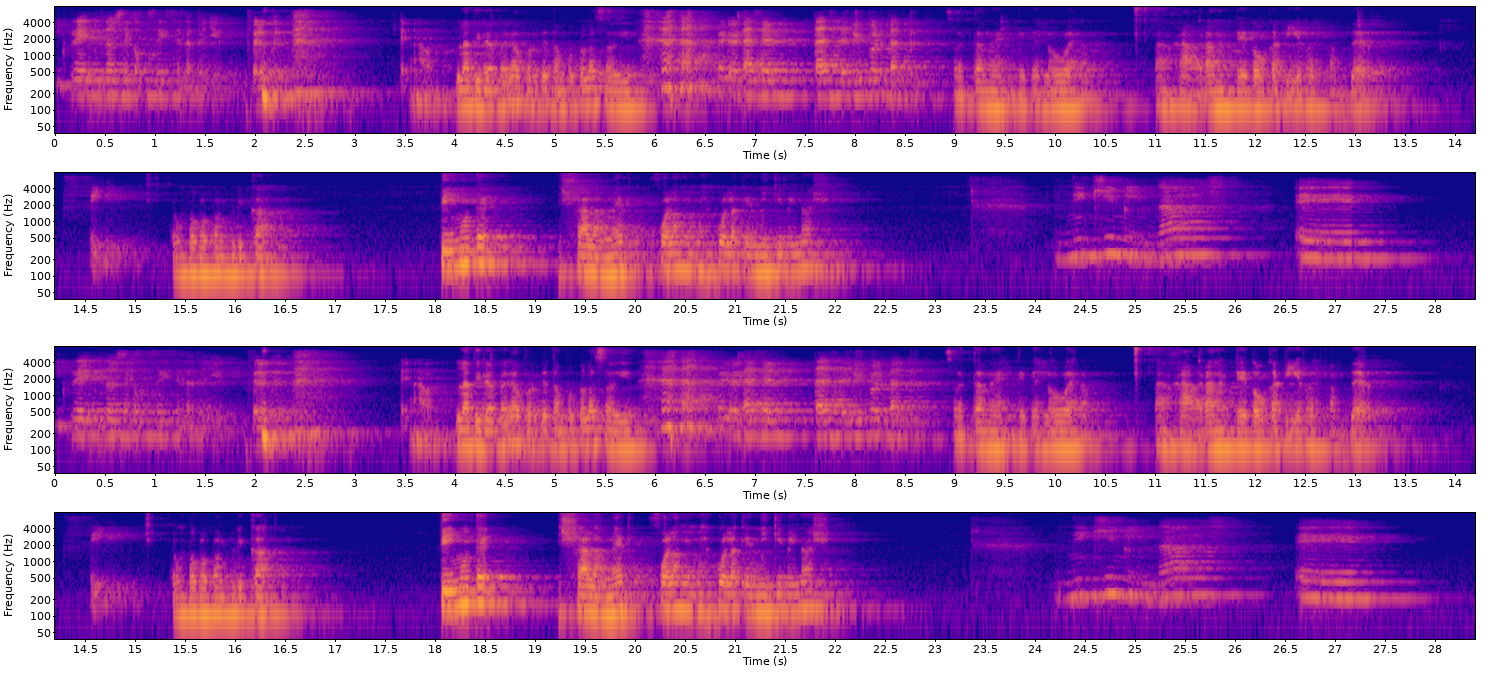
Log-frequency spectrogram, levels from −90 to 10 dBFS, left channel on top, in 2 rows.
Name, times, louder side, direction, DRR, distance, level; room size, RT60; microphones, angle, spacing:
voice 1, 0.1-1.7 2.0-2.9 5.8-8.5 14.5-14.6 23.3-23.9 24.2-25.9 26.6-27.2, left 1 dB, 80° left, 0 dB, 6.9 m, -33 dB
voice 2, 3.6-5.9 9.0-10.4 11.0-13.2 15.4-16.5 18.1-18.6 19.2-20.0 20.2-21.9, right 1 dB, 60° right, 7 dB, 1.7 m, -25 dB
28.5 x 22.0 x 8.2 m, 1.2 s
head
